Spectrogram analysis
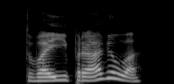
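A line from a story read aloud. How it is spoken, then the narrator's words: Male chuckling. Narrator (Russian): хохотнул я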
